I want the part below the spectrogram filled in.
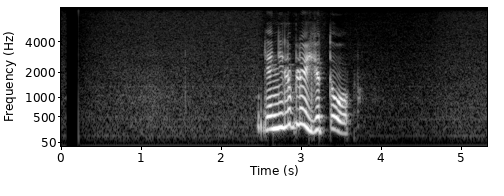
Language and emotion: Russian, angry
